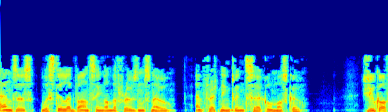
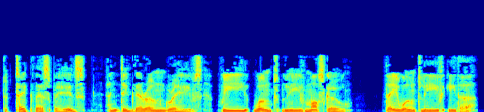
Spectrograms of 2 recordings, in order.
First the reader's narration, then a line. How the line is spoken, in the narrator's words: replied Stalin calmly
